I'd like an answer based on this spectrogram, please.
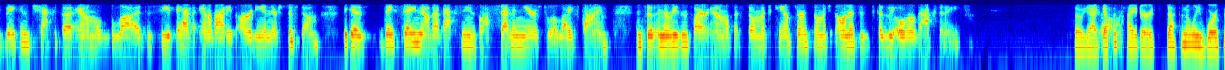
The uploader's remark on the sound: open up the lines for listeners to call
